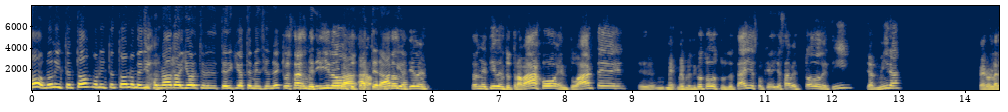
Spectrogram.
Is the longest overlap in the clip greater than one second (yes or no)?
yes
